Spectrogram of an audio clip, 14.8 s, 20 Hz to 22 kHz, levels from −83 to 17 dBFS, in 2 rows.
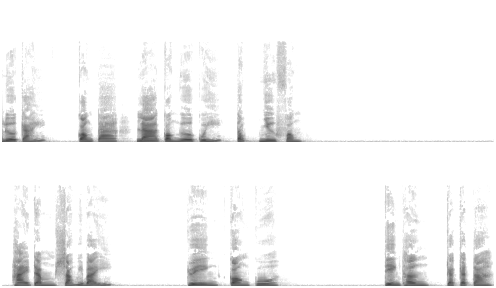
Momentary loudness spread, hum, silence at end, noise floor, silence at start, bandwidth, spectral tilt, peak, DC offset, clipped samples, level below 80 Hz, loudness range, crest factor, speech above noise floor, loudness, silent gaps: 12 LU; none; 0.05 s; -60 dBFS; 0 s; 14.5 kHz; -6.5 dB/octave; -2 dBFS; under 0.1%; under 0.1%; -56 dBFS; 7 LU; 20 dB; 40 dB; -21 LUFS; none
